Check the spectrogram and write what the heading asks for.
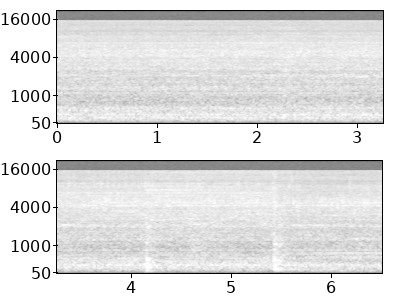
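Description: Aquarium aeration running steadily: an air pump's hum with the hiss of a bubble curtain rising through the water. Two brief soft knocks come about four and five and a half seconds in.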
